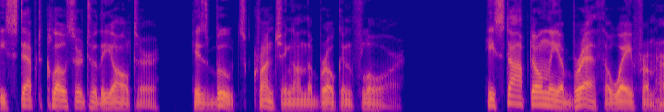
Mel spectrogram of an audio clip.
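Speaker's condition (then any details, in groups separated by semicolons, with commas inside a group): No condition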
